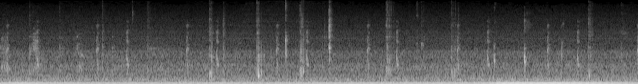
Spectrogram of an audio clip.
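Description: Car engine idling, heard inside the cabin as a low, steady rumble, with a quick, light ticking throughout. The rumble swells a little about five seconds in.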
